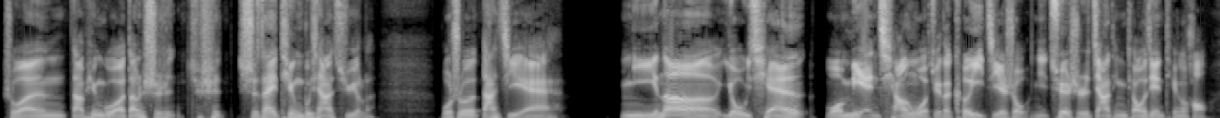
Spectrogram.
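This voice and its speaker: A man hosting a comedy show, telling funny anecdotes in a chatty, animated manner and acting out the voices. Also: fairly low pitch, a little slow, dry recording, studio quality. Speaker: comedy host. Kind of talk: comic storytelling.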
